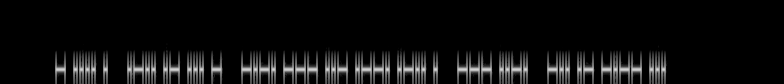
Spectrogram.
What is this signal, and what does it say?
Morse code, heard as a keyed tone, about 40 wpm, 700 Hz. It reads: THE LAST COUPLE OF DAYS
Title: Sets of 5 Words Encore 40wpm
